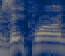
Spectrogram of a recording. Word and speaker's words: Zaquan: Zaquan. That's how you say his name? Zaquin?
